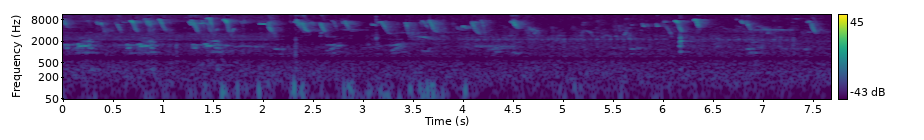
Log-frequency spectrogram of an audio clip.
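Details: Saffron finches turning aggressive and fighting at the approach of the breeding season; rapid, scattered high chirps and clipped notes come in uneven clusters over a constant low hum, with a few faint voices in the background.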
